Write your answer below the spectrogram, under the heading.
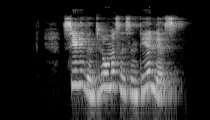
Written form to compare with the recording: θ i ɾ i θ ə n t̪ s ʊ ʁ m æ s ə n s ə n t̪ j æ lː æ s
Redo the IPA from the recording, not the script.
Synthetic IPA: s i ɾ i ð ə n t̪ θ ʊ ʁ m æ s ə n s ə n t̪ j æ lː æ s

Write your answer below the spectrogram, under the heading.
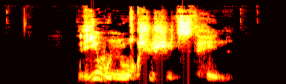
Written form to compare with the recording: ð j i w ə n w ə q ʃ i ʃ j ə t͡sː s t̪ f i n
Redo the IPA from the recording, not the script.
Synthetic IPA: ð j i w ə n w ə q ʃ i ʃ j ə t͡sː s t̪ ħ i n

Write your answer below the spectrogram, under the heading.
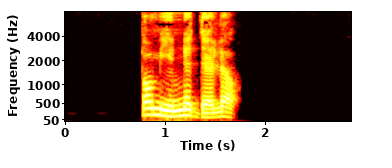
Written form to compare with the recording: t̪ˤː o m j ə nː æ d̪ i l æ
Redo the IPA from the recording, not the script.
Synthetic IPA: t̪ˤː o m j ə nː æ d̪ æ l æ

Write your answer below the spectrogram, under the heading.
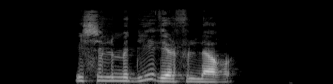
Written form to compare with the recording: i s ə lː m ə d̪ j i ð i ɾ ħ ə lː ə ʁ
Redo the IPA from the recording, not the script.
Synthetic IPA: i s ə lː m ə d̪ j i ð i ɾ f ə lː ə ʁ

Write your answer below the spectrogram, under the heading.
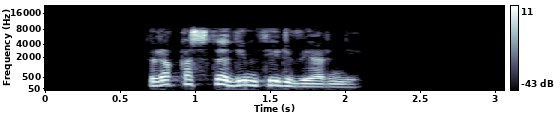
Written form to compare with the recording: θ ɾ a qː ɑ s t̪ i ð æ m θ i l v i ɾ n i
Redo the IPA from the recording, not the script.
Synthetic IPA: θ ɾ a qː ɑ s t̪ æ ð i m θ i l v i ɾ n i

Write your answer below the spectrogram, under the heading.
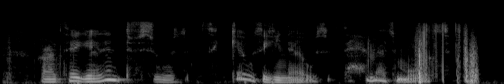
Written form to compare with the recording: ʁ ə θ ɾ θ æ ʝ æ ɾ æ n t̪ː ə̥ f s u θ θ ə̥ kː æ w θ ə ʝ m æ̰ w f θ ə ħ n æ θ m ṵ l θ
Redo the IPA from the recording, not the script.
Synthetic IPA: ʁ ə ɾ θ æ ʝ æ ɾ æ n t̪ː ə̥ f s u θ θ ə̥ kː æ w θ ə ʝ n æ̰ w θ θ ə ħ m æ θ m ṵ l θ

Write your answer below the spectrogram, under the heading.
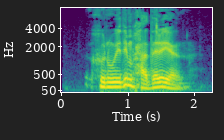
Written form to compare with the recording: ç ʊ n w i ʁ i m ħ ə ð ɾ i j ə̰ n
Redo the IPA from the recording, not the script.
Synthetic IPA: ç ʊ n w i ð i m ħ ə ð ɾ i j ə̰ n

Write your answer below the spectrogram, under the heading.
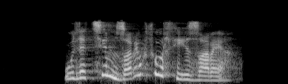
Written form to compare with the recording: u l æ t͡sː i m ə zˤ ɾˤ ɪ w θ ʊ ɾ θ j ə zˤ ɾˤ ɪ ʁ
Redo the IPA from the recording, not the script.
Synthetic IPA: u l æ t͡sː i m ə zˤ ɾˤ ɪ w θ ʊ ɾ θ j ə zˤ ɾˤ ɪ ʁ

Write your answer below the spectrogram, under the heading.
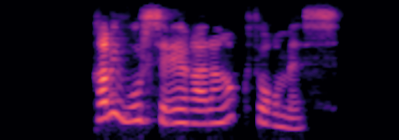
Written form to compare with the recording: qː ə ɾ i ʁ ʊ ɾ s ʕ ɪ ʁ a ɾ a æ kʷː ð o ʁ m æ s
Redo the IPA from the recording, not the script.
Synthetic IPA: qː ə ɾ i v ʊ ɾ s ʕ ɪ ʁ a ɾ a æ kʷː θ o ʁ m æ s

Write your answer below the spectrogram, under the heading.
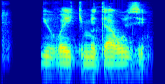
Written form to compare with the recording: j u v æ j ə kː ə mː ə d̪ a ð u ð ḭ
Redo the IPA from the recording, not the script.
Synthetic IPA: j u v æ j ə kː ə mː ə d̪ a ʁ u z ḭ

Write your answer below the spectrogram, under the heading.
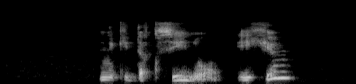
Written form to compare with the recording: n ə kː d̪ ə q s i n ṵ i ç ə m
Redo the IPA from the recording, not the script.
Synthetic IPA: n ə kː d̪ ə q s i n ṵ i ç ə m

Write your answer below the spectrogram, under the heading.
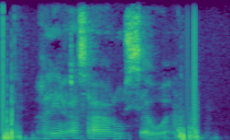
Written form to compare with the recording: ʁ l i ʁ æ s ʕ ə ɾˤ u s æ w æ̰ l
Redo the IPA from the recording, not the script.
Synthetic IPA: ʁ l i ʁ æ s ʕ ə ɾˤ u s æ w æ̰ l

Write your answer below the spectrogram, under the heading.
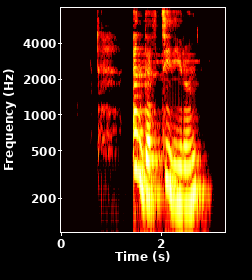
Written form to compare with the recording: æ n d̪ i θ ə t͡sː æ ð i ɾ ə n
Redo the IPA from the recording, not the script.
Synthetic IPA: æ n d̪ æ θ ə t͡sː i ð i ɾ ə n

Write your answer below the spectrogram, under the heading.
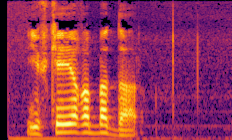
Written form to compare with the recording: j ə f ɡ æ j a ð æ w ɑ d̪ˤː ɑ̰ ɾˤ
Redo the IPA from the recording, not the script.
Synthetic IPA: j ə f k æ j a ʁ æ b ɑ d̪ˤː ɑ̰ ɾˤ

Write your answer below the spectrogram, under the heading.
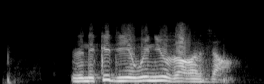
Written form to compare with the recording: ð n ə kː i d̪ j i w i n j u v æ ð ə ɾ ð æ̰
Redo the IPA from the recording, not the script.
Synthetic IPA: ð n ə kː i d̪ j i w i n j u v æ ʁ ə ɾ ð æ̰

